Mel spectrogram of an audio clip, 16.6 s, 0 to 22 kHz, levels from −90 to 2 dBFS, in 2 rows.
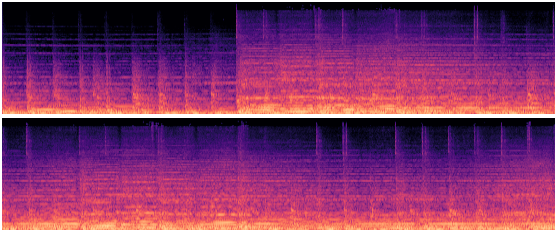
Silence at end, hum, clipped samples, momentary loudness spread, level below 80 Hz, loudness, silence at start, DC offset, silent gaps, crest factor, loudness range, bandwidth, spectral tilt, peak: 0 s; none; under 0.1%; 6 LU; -18 dBFS; -16 LUFS; 0 s; under 0.1%; none; 12 dB; 4 LU; 9.8 kHz; -8.5 dB/octave; 0 dBFS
